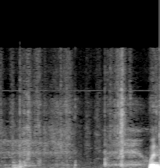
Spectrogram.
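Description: Soft rustling of paper as a paper envelope and a book page are handled, with a couple of light taps; a woman's voice starts near the end.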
